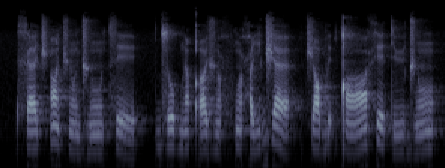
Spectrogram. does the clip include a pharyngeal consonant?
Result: yes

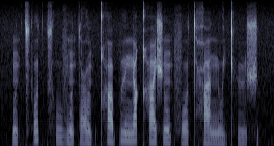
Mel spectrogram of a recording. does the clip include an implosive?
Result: no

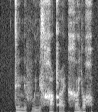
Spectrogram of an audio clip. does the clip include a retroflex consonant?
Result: no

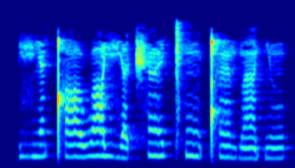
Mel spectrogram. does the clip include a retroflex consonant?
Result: no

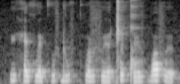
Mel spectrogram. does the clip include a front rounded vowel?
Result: yes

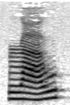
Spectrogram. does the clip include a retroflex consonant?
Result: no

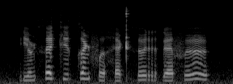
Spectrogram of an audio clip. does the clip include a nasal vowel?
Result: no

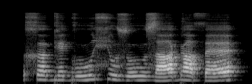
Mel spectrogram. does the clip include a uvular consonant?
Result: no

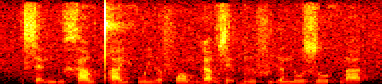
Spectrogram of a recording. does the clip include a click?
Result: no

